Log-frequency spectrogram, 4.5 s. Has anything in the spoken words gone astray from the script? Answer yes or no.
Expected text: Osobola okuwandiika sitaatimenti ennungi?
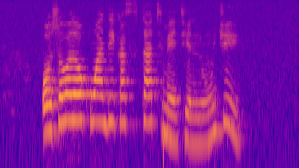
no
